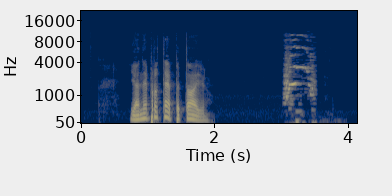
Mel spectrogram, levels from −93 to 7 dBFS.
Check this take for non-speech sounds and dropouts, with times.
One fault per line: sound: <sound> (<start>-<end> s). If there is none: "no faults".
sound: squeak (3.0-3.6 s)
